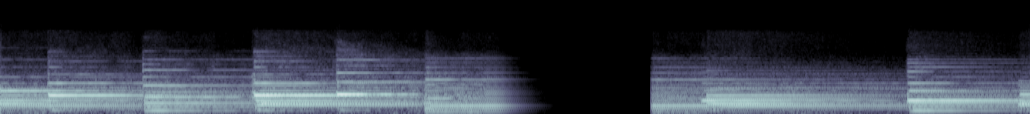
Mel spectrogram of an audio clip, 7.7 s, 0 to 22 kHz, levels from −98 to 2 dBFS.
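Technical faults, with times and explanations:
3.65–4.90 s, call audio freeze: the sound stops and the last fragment trails off as a fading buzz or hiss into about 0.89 s of silence, likely from packets stalling so the jitter buffer ran dry. Playback then resumes where it left off, with nothing lost but the rest of the clip now running about 1.2 s late.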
